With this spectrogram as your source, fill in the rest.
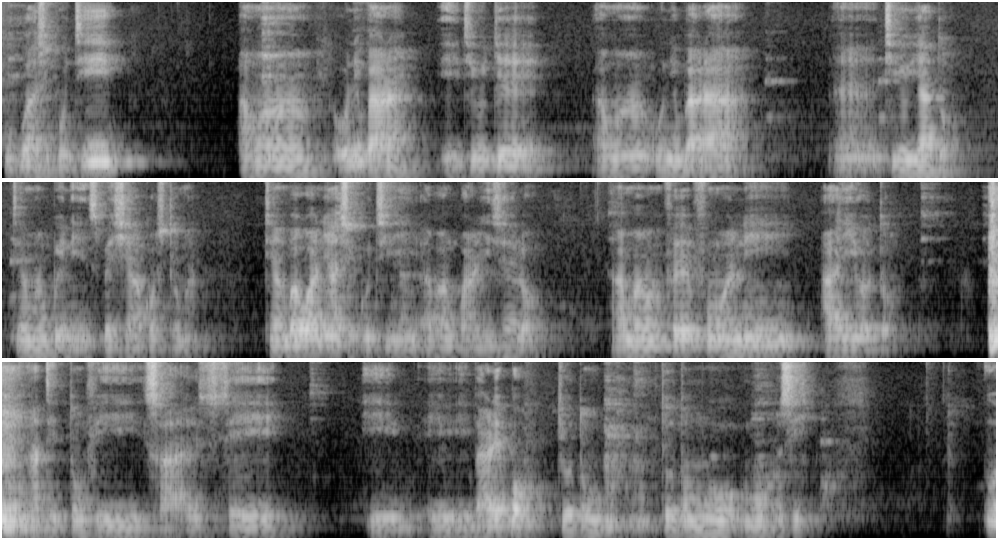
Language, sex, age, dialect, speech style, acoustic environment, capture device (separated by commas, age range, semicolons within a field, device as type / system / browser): Yoruba, female, 25-34, Nigeria - Ibadan, focused; happy; excited, silence, mobile / Linux / Chrome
